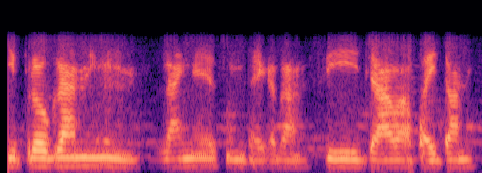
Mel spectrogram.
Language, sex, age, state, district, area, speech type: Telugu, male, 30-45, Andhra Pradesh, N T Rama Rao, urban, conversation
